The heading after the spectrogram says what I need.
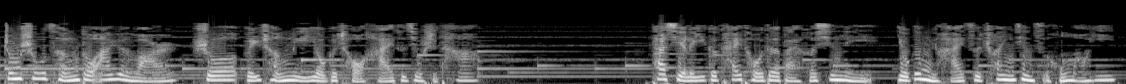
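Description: A narrator calmly reading a memoir aloud, in a measured storytelling manner. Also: mid-range voice. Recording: slightly muffled recording with faint music.

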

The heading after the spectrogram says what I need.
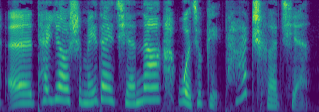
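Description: A woman's voice: high-pitched, big pitch swings, normal speed, fairly bright tone, no room sound. Woman doing a sly fawning gorilla bandit. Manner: fawning, hesitant, full of fillers.

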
